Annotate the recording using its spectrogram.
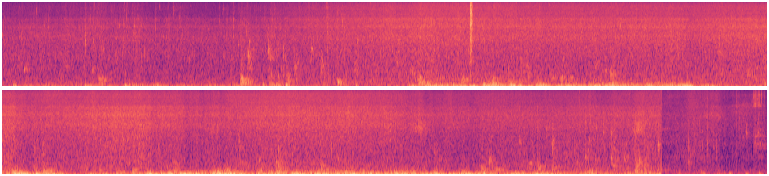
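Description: Wind buffeting the microphone in low, uneven gusts. Much stronger from about six seconds in, cutting off abruptly near the end.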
